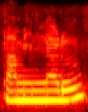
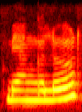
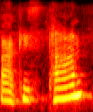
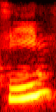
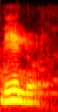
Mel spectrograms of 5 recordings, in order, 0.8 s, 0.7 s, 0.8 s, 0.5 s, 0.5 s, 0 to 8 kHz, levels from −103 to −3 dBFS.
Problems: constant background noise, background conversations at intervals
